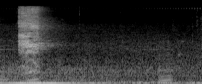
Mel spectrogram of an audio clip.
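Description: Hands twisting the stiff 13 mm chuck of an old Hitachi electric drill: one short, loud scraping rasp about a quarter second in, then faint handling noise.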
